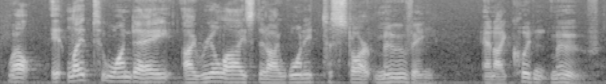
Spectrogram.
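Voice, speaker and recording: An older man giving a personal testimony to an audience at a live event, halting and deliberate, pausing mid-sentence. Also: mid-range voice, mellow. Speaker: guest speaker at a patient discussion event. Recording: noticeable background noise, live event.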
